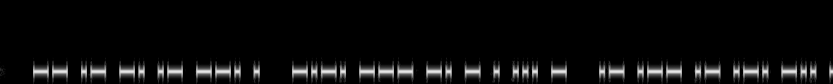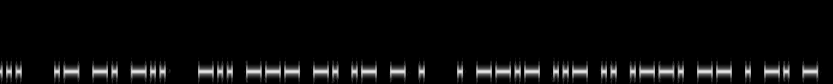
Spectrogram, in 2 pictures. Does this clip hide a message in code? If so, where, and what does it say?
Yes: Morse code from 0.3 to 16.5 s, heard as a keyed tone, about 25 wpm, 600 Hz. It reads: MANAGE CONTEST AWARDS AND DONATE EQUIPMENT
